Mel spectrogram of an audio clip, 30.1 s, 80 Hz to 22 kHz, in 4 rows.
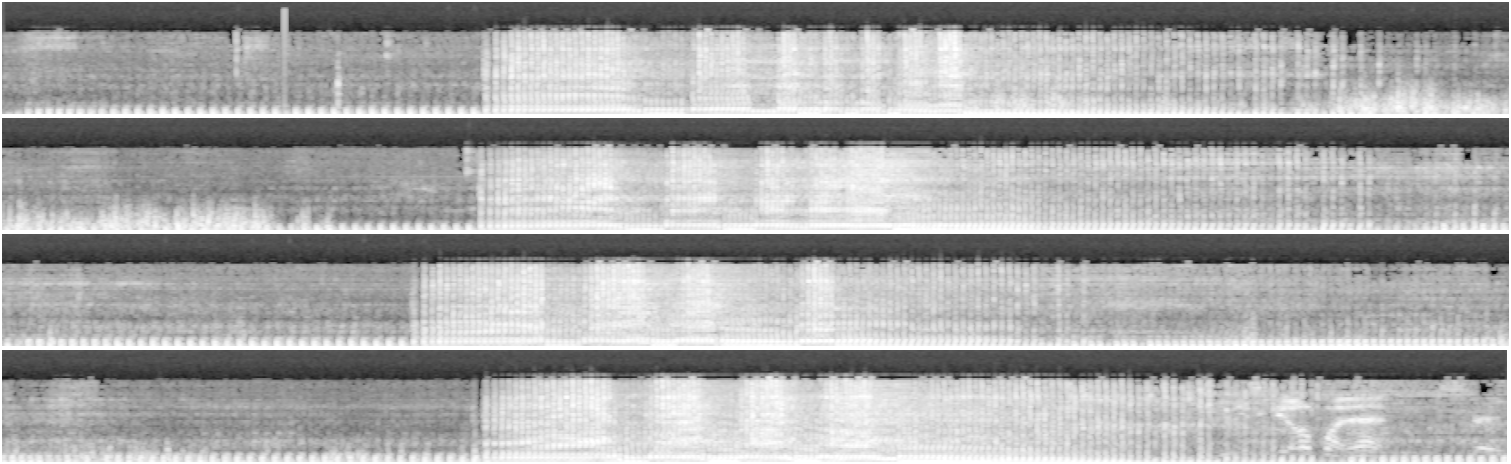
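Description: Yamaha Grizzly 660 ATV's single-cylinder four-stroke engine revved hard about four times, each burst lasting a few seconds and falling back to a lower note in between.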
